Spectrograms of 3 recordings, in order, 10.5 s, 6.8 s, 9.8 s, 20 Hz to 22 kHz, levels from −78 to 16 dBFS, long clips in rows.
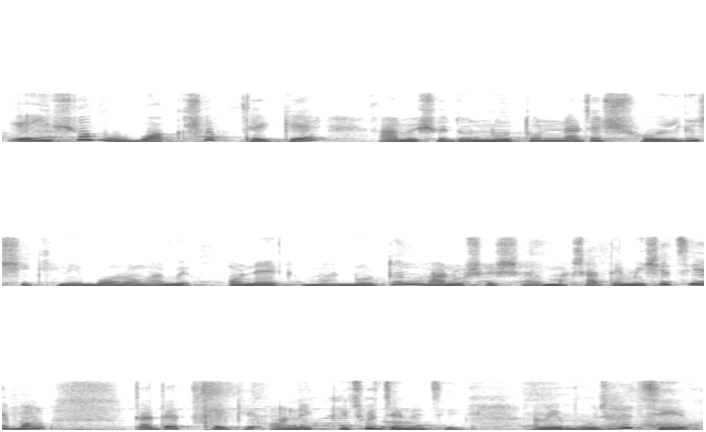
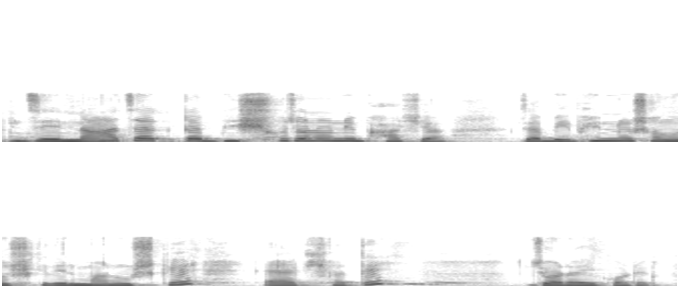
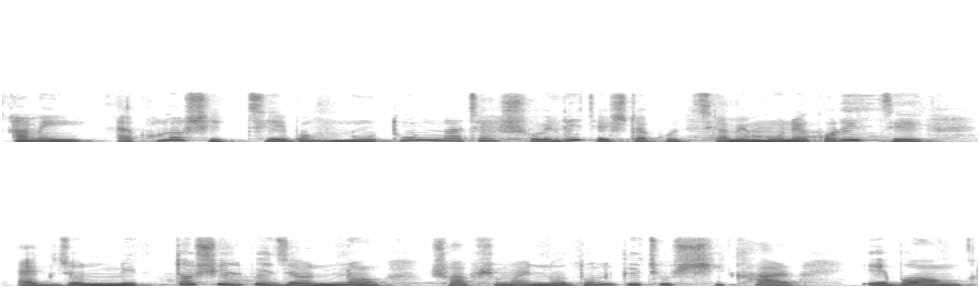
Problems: constant background noise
